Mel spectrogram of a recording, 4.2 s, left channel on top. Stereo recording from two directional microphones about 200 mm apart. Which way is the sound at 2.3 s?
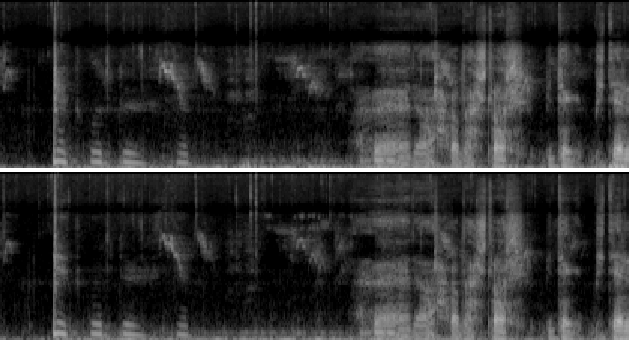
Centre (ahead or behind).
